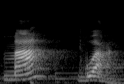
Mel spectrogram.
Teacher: esse mágoa é escrito com o mas o som é de U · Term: semivogal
